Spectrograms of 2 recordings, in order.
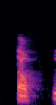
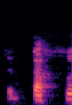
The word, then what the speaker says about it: தப்பு: வாத்திய கருவிக்கு அவங்க மொழியிலும் தப்பு என்றுதான் பெயர் அதா இன்னைக்கு பகரம் பகரமாக மாற்றப்பட்டு டப்பு அப்படின்றாங்க ஆனா அதோட பண்டைய உச்சரிப்பு தப்புதான். எப்படி ஒரு திராவிடர்ல ஒரு தமிழர்ல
